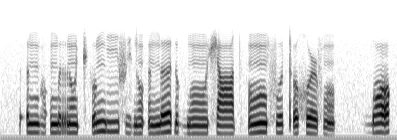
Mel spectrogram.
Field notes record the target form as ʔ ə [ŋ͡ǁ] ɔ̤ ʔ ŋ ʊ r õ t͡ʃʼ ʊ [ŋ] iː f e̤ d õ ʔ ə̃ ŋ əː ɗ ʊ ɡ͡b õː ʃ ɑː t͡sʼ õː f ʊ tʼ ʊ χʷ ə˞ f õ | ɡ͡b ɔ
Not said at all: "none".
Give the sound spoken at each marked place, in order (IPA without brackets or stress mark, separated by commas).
ŋ, ŋ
